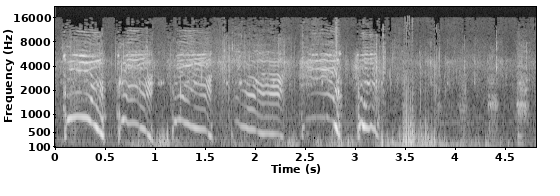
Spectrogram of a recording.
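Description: A dog named Yusuf, wanting to play, whimpers in a rapid run of high, wavering whines, about six or seven pitched cries that rise and fall in quick succession, fairly loud and with no talking over them.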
